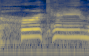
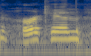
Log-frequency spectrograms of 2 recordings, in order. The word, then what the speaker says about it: Hurricane: So, we are headed to Hurricane Hurricane, heard it pronounced both ways, Utah, which is not super far from Zion National Park.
